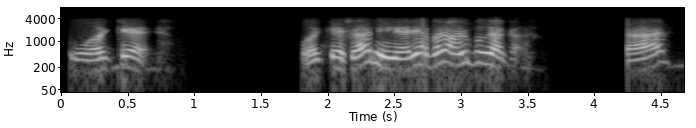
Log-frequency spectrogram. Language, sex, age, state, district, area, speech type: Tamil, male, 45-60, Tamil Nadu, Kallakurichi, rural, conversation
